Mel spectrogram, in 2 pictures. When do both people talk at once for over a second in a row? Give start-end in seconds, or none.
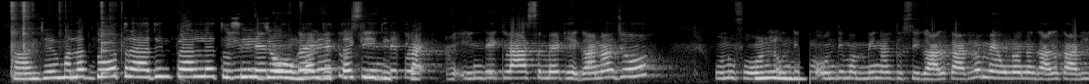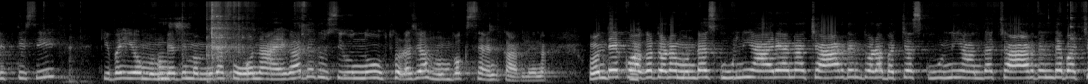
2.2-4.1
